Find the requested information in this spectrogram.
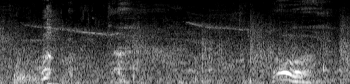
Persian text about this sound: خب تبریک میگم. اوه پسر، به یه پیر مرد مردنی سیلی زدی. و مطمئنن فردا وقتی برم تو جایگاه فراموشش نمی کنم.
